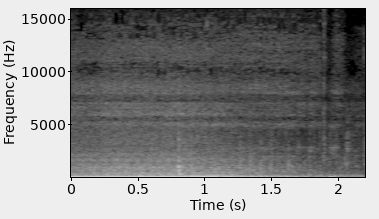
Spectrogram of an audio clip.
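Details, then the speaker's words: MerCruiser 3.0 inboard in a Stingray 192 RX boat, project boat: deep, even low rumble with no knocks or misses, tapering off near the end; normal smooth idle. "but other than that she's good to go she's a ripper it's a fun little project"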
